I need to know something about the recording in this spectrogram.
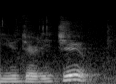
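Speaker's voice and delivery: ordinary talk, nothing marked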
